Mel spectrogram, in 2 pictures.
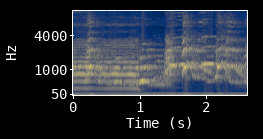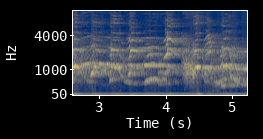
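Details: Several house dogs, untrained, howl together on a Friday night in response to a spoken prompt to sing, in wavering, rising and falling tones with short yips breaking into the long notes.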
